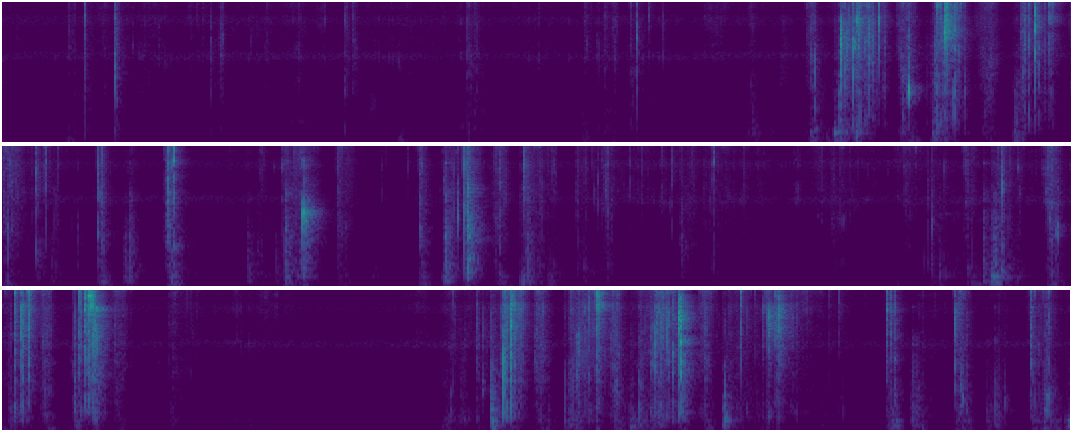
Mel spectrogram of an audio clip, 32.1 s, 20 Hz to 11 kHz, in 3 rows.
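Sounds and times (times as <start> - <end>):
slime crackling and popping: 8.0 - 12.5, 21.0 - 22.6, 25.9 - 29.4.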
